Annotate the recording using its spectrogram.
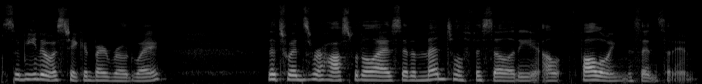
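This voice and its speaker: Brief: woman podcast co-host, mid-pitch, casual and animated storytelling, stumbles and restarts. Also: moderate pace. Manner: animated, stumbling, acts out quoted voices.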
